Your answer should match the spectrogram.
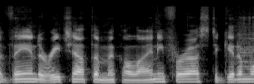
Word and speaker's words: Michelinie: And they wrote back, it rhymes with pickle miney. – So it's Michelinie. – Michelinie.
